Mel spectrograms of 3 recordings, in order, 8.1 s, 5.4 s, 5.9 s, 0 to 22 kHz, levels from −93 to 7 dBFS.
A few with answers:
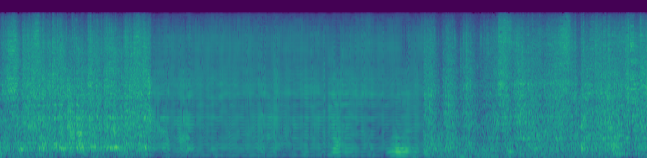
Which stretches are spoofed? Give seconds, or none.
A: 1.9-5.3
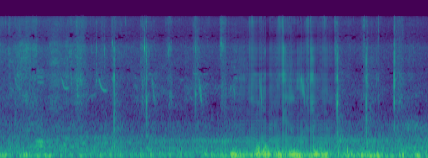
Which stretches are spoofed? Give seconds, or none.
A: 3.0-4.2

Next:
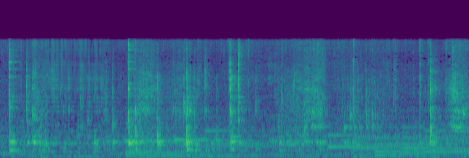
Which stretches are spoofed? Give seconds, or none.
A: 0.6-1.3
